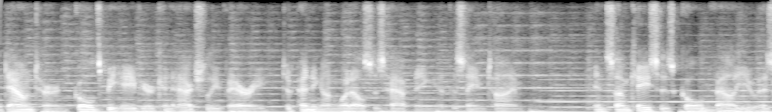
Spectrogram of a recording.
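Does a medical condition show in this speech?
No.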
